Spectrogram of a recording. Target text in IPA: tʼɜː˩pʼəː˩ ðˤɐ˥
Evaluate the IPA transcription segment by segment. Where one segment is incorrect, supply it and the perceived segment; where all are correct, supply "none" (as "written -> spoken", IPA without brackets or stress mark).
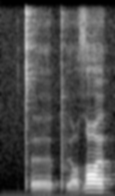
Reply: none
